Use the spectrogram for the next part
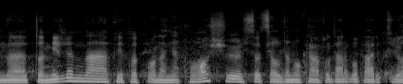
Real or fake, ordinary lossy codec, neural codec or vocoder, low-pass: fake; AAC, 48 kbps; codec, 44.1 kHz, 2.6 kbps, SNAC; 14.4 kHz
